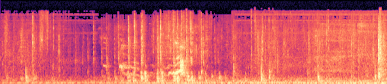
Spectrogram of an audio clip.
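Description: A dog scrambles out through a door that has just been opened, its paws clattering quickly across a hard floor, with a brief whine or yelp partway through and scuffing movement continuing afterward.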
